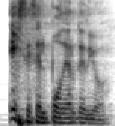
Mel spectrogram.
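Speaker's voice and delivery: normal talking voice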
